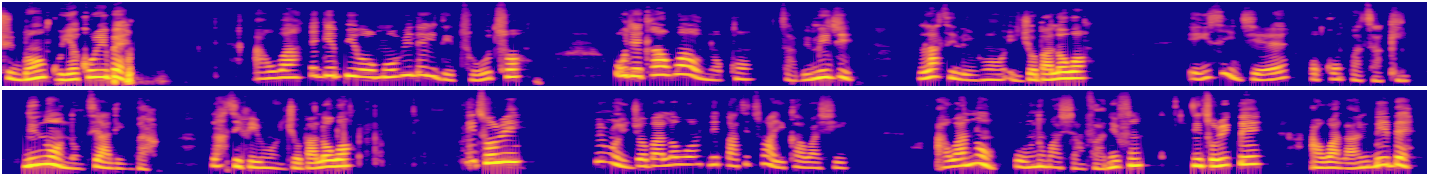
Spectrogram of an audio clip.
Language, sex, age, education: Yoruba, female, 30-45, tertiary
